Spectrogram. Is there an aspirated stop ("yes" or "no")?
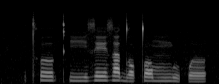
yes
